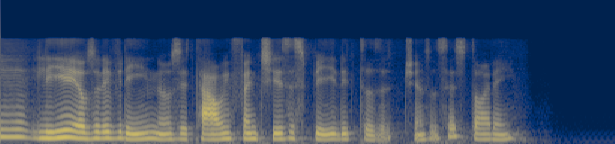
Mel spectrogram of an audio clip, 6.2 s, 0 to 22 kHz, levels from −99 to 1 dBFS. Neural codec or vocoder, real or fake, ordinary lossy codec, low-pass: codec, 16 kHz, about 1 kbps, DyCAST, with the encoder's durations; fake; none; 7.2 kHz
